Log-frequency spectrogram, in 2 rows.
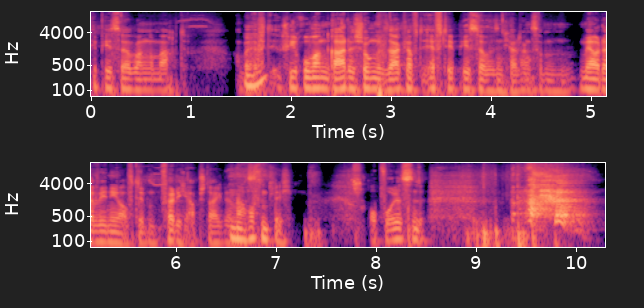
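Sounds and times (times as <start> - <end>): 
speech: 0.0 - 10.1
sneeze: 9.4 - 10.2.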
